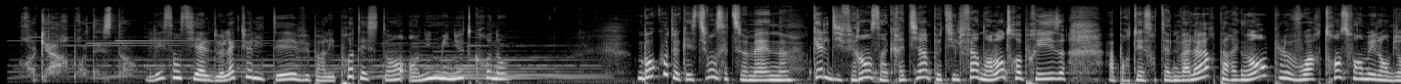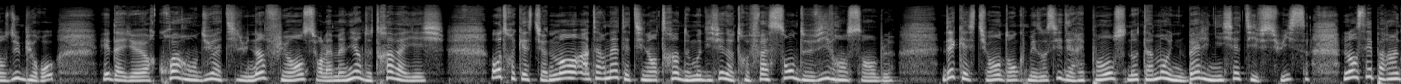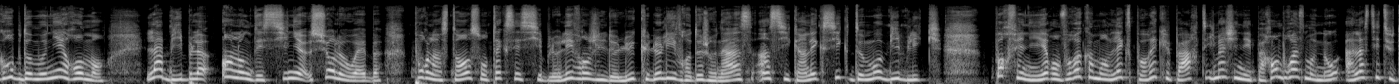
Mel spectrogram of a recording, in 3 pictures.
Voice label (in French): Spot radio; Regards protestants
